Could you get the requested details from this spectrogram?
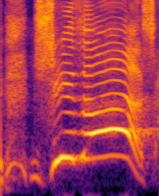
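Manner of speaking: loud, high-pitched shout over a crowd. Acted. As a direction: yell it out to be heard above the crowd. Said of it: "they just start shouting out".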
